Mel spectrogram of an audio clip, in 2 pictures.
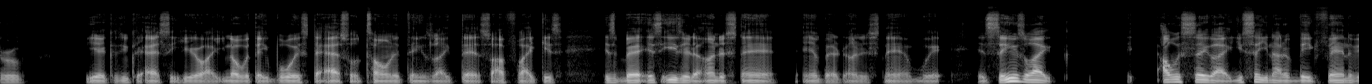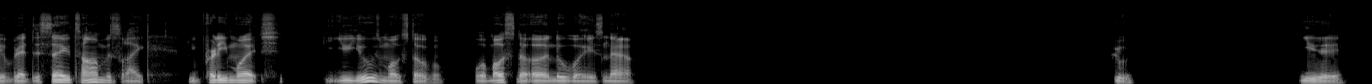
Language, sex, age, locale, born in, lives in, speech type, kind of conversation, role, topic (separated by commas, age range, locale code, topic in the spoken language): English, male, 20-24, en-US, United States, United States, conversation, podcast, host, How has the rise of social media influenced the way we connect and interact with others?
